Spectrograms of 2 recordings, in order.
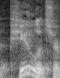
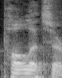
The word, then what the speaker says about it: Pulitzer: Well, just by way of clarification, in case someone doesn't know, the Pulitzer Prize or Pulitzer Prize, or you hear both pronunciations, I'm going with Pew.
